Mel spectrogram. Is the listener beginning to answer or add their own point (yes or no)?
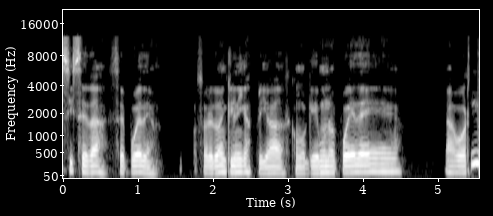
yes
